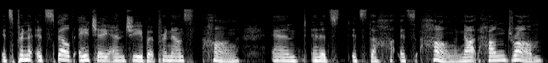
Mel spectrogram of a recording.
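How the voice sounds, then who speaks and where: A woman musician casually introducing instruments between songs, friendly and halting, with fillers and small laughs. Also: mid-range voice, darkish tone, no echo.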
